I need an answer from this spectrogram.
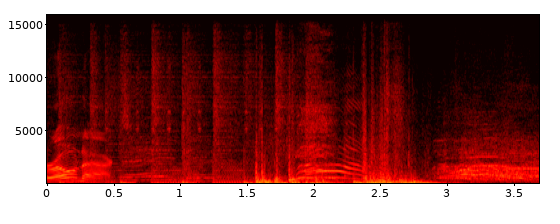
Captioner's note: bodies thudding; audience gasping; audience clamoring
